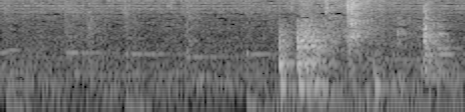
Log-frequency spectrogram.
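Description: Background music, with a brief loud clatter of kitchenware against the frying pan about one and a half seconds in.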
